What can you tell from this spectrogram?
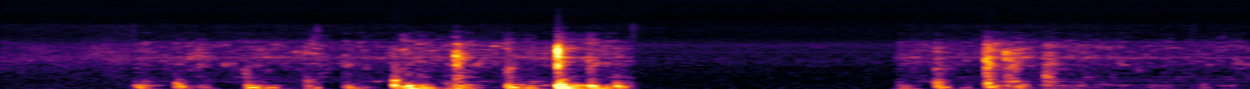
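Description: A quick, irregular run of muffled thumps and knocks lasting about two and a half seconds, then a few more after a short pause.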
